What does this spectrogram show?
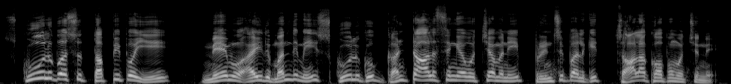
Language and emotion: Telugu, angry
